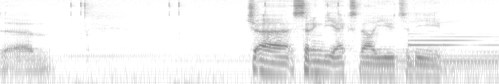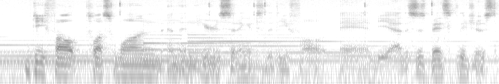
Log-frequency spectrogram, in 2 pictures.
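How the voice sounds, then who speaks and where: A man with a fairly low voice narrates a casual screen-recorded coding tutorial. He talks haltingly, full of fillers and restarts, often correcting himself mid-sentence. Clear music plays underneath. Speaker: modding tutorial host. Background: background music.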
